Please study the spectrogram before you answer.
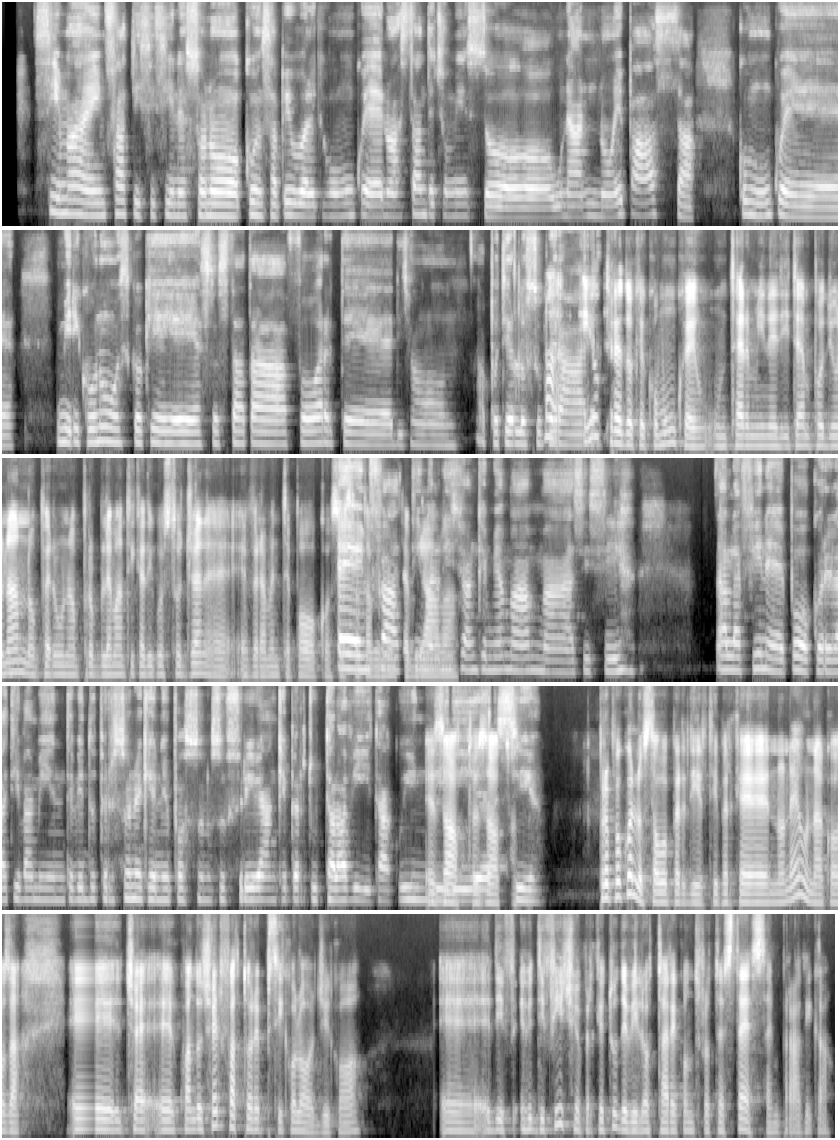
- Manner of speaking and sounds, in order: other background noise; chuckle; "Proprio" said as "propio"; "cioè" said as "ceh"
- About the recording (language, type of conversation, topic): Italian, unstructured, Hai mai vissuto un’esperienza che ti ha cambiato profondamente?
